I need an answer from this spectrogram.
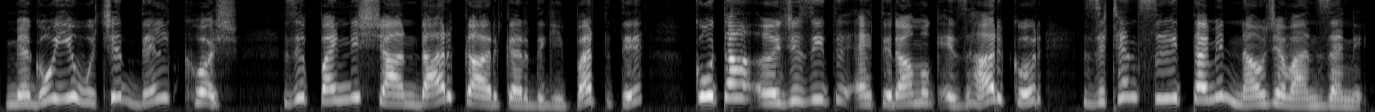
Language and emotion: Kashmiri, happy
